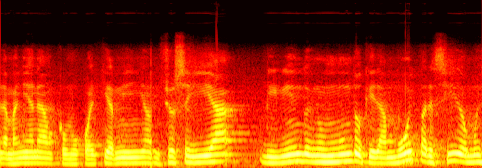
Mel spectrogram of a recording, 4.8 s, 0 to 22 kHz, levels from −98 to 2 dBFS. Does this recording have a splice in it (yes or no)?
yes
